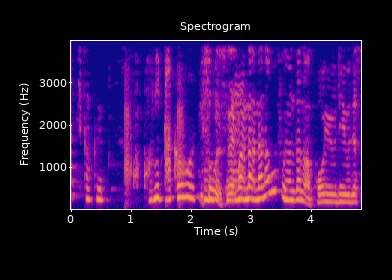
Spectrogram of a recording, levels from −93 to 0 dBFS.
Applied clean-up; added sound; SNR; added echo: classical method WPE with log-MMSE.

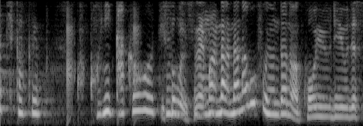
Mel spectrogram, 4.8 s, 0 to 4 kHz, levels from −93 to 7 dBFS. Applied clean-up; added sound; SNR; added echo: neural mask model DeepFilterNet 3.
